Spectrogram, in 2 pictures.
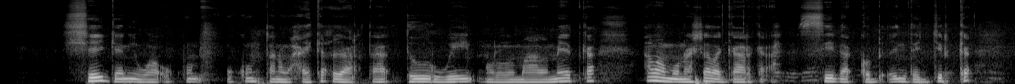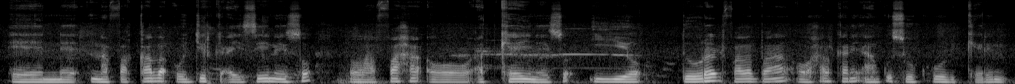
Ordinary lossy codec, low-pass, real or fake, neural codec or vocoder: none; none; real; none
